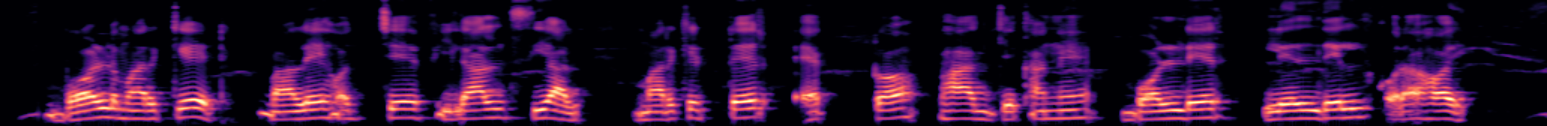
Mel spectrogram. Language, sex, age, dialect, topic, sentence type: Bengali, male, 18-24, Jharkhandi, banking, statement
